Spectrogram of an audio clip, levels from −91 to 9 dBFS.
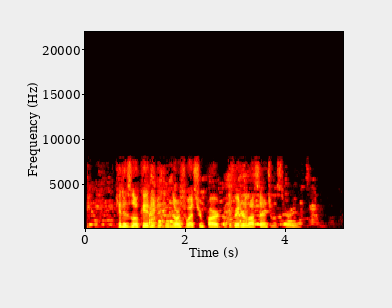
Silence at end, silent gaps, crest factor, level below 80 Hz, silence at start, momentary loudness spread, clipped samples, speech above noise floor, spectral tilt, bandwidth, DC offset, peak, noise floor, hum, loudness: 0.55 s; none; 18 dB; -62 dBFS; 0.05 s; 19 LU; under 0.1%; 46 dB; -4.5 dB/octave; 8 kHz; under 0.1%; 0 dBFS; -63 dBFS; none; -16 LUFS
